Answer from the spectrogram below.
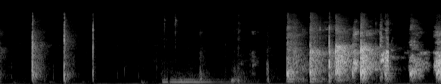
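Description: A few scattered, sharp claps, a brief low hum, then a burst of dense audience applause, many hands clapping together loudly for the last couple of seconds.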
